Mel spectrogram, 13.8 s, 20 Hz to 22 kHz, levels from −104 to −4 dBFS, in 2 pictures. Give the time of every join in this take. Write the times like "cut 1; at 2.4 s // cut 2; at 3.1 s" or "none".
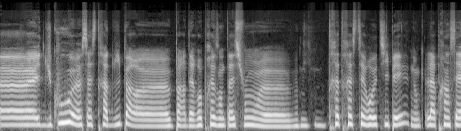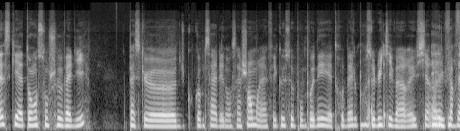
cut 1; at 4.9 s // cut 2; at 6.3 s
